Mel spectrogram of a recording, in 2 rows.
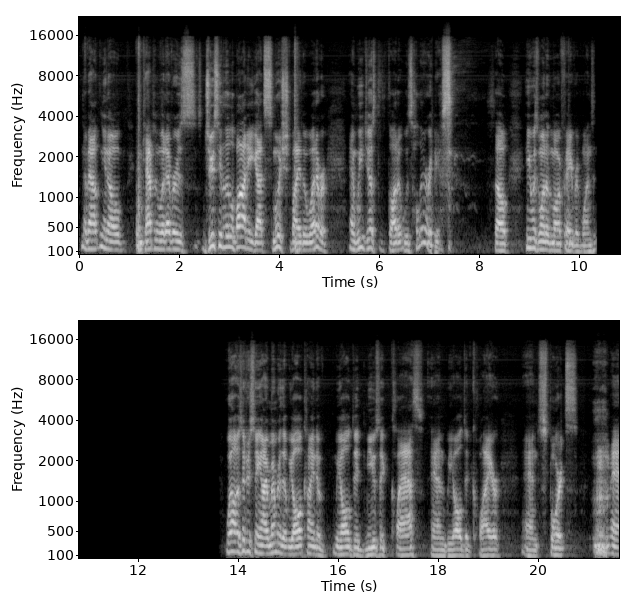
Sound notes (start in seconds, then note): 7.2 laughs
